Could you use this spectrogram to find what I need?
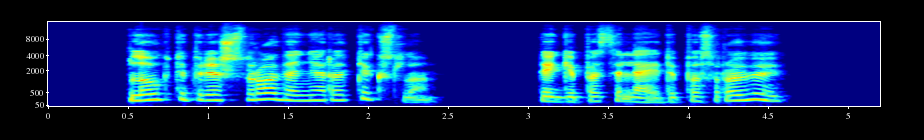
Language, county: Lithuanian, Panevėžys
